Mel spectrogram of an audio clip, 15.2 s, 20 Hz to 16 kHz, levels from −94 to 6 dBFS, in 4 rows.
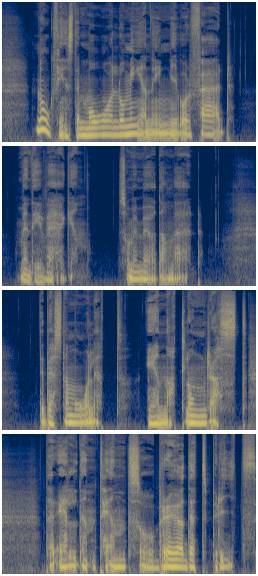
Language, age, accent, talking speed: Swedish, 30-49, native, 120 wpm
